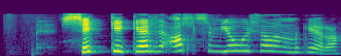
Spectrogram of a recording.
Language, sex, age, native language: Icelandic, male, 12, Icelandic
